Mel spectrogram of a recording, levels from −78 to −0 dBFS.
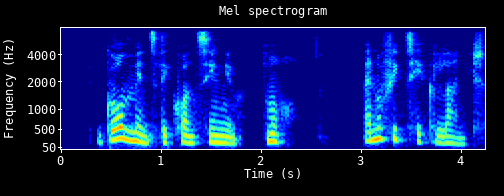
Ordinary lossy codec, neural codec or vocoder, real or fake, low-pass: none; codec, 16 kHz in and 24 kHz out, 0.6 kbps, FocalCodec, streaming, 4096 codes; fake; 7.2 kHz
